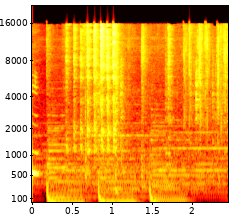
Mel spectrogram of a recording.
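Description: Background music with a deep bass note that drops in pitch, repeating about every two-thirds of a second.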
